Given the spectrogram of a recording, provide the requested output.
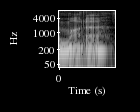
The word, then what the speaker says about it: Mater: So I want it to sound like terracotta, Terra Mater. I mean, not purposely, but to rhyme with terracotta. I like the Mata sound.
